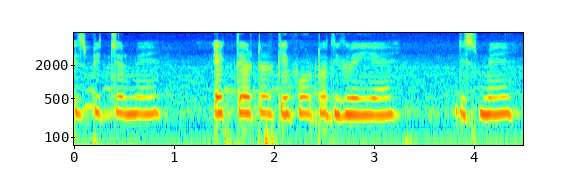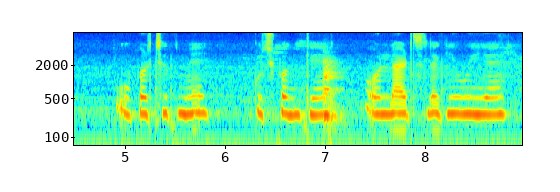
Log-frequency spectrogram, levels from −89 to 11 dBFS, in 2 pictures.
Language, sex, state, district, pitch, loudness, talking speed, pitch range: Hindi, female, Uttar Pradesh, Shamli, 265 Hz, -19 LUFS, 140 wpm, 260-275 Hz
